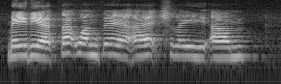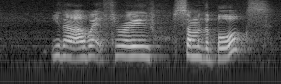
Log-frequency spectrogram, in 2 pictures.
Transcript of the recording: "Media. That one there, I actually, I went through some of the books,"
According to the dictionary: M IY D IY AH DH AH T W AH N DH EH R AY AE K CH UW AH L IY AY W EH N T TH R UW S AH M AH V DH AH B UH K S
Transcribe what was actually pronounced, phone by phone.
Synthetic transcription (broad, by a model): M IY D IY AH DH AH T W AH N DH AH R AY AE K CH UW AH N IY AY W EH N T TH R UW S AH M AH V DH AH B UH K S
